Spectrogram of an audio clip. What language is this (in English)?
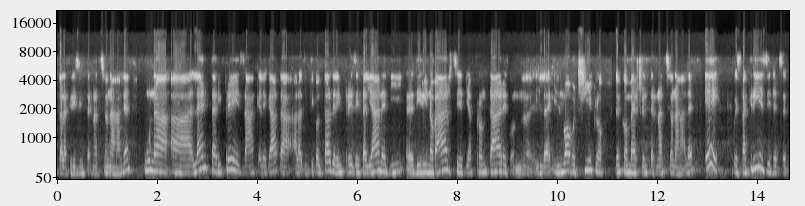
Italian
